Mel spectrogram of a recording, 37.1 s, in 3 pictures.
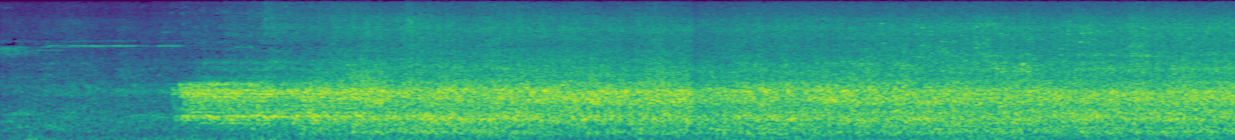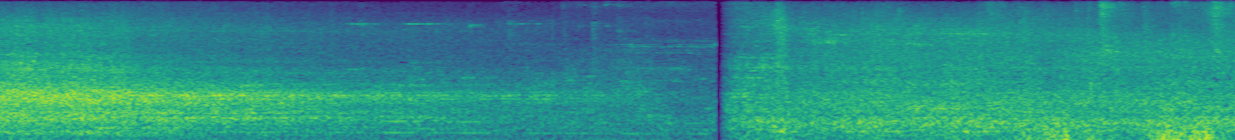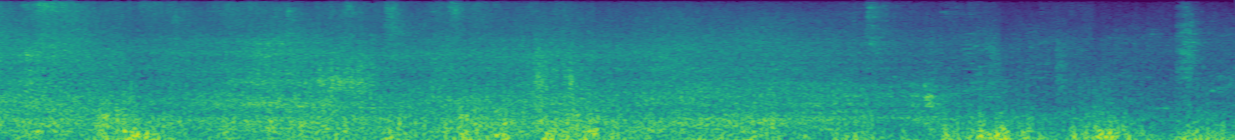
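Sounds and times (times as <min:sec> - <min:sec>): train passing: 0:00.0 - 0:37.0.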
